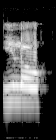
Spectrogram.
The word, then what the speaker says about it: Iloilo: Well, it is pronounced as Ilo.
